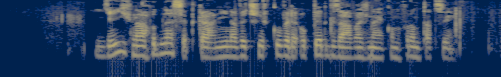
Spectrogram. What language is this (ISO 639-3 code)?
ces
